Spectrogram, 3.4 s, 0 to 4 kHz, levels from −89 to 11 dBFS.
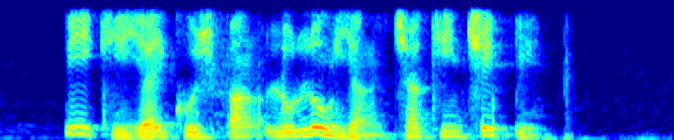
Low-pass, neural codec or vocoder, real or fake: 3.6 kHz; autoencoder, 48 kHz, 128 numbers a frame, DAC-VAE, trained on Japanese speech; fake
